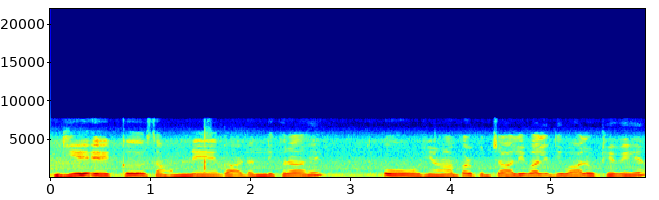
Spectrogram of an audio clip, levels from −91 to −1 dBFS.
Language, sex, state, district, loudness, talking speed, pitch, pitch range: Hindi, female, Madhya Pradesh, Dhar, -17 LUFS, 170 wpm, 245 Hz, 230-250 Hz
